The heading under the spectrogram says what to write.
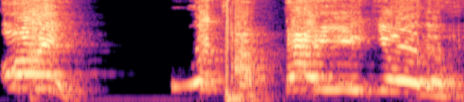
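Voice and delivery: shrill, all-out, very high, very loud scream. Retelling a performer yelling from the stage at someone leaving: imitating someone screaming. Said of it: "screaming into the microphone".

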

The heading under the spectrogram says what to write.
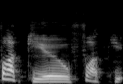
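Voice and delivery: acted South Philadelphia accent. Speaker imitating Ethan Van Sciver for a friend; Ethan Van Sciver South Philly impression. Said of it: "go all South Philly on you".

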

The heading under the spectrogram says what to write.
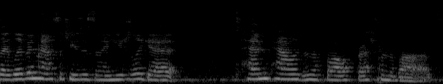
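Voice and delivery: ordinary delivery

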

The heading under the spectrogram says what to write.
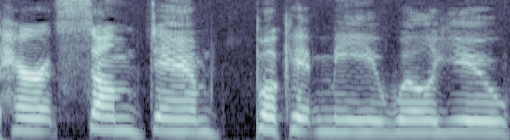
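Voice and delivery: loud, roared, angry snarling voice. Reading a story aloud, voicing a father speaking to his son, snarling. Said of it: "Lord Witten snarled, ... Within roared".

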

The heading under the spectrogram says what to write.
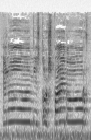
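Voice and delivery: put-on very high Eastern European little child voice. Repeating a co-player's line to a spider, in a little Eastern European child voice. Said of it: "Little Eastern European child".

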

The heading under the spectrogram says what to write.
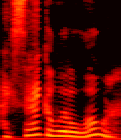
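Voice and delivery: plain

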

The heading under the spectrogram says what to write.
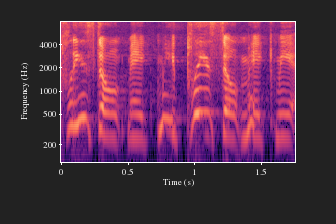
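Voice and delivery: tearful, crying, pleading voice. Retelling being made to get into a box, the speaker re-enacts a crying plea. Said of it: "as I lower the top and start crying more".

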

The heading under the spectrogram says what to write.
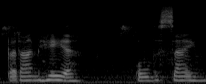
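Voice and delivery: plain

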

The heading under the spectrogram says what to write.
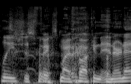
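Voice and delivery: ordinary talk, nothing marked

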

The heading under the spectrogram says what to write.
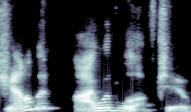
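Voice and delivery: sing-song sports announcer voice with swooping lilt. Retelling how he answered young guys inviting him on their show, use a Vin Scully voice. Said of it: "all of this Vin voice".

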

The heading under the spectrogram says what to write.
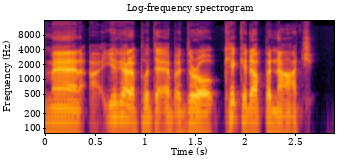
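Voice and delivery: ordinary delivery

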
